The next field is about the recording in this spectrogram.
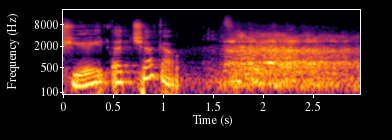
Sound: audience laughing

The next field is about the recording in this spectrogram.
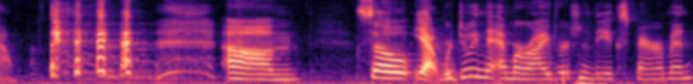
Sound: laughing

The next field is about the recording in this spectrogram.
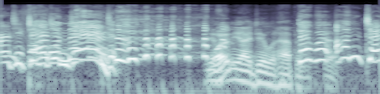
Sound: player laughs

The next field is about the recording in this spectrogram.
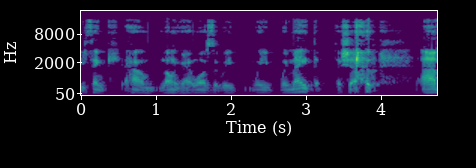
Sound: chuckles

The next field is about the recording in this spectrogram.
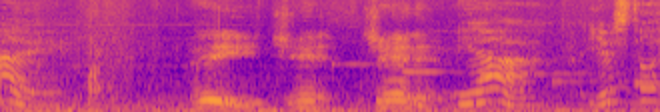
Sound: dramatic music; stammers

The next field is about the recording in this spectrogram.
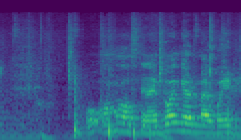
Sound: thumping

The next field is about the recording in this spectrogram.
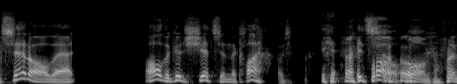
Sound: laughing

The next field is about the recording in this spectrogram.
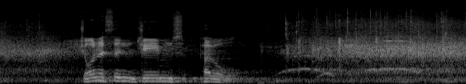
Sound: applause

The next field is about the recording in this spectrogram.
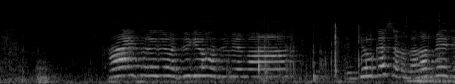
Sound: teacher begins instruction in Japanese

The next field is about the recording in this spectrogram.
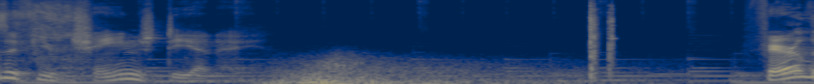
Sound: whoosh

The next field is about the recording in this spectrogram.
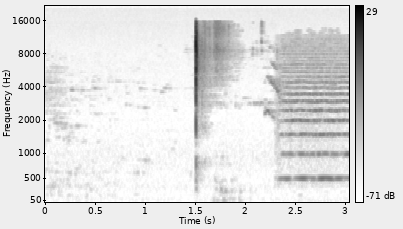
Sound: slaps

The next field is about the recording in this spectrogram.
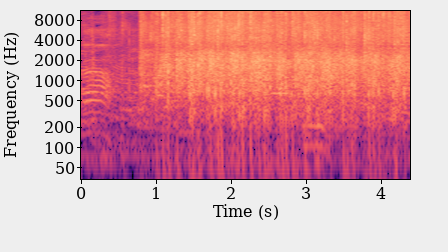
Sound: audience applauds

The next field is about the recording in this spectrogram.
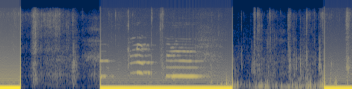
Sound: animal and bird sounds

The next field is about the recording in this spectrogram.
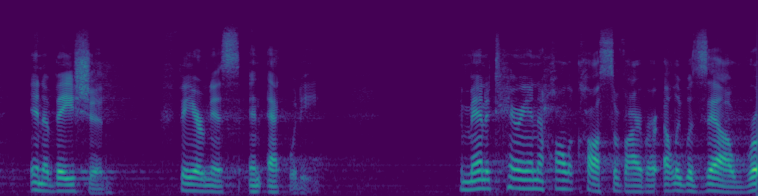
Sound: none

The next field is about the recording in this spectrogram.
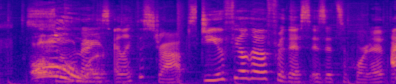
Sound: none

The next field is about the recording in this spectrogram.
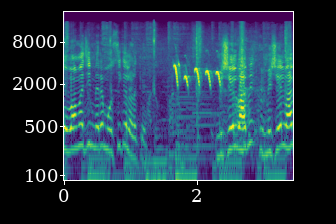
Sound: chirping

